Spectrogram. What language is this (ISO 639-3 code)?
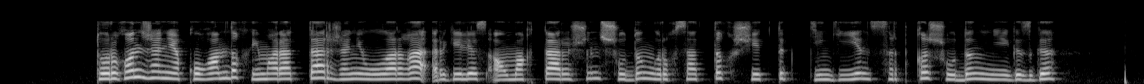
kaz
